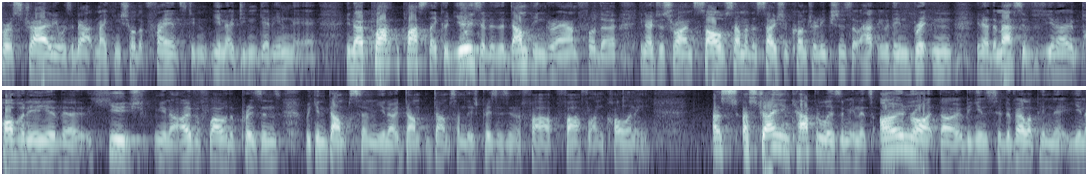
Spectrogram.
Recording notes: Recorded at a Solidarity meeting in August 2013.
